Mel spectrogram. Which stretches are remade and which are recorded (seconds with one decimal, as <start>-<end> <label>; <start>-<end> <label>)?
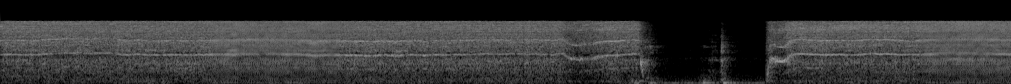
0.0-2.1 recorded; 2.1-3.4 remade; 3.4-9.2 recorded; 9.2-10.1 remade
